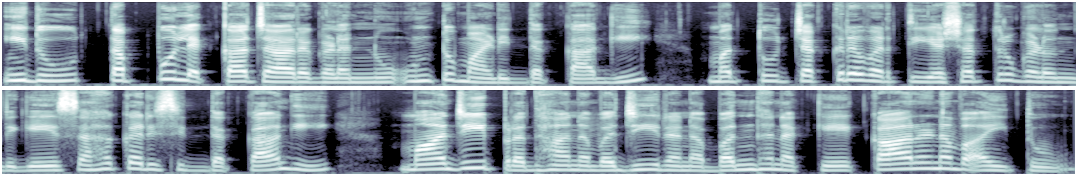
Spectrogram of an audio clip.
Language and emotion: Kannada, neutral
